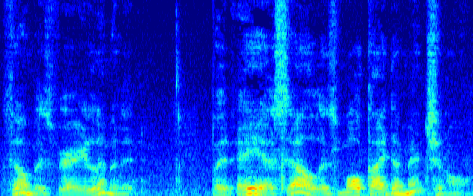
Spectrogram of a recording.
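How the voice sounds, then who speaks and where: Distant, gravelly male interpreter in a hall. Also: very animated, unhurried, a crowd in the background. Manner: conversational, many "you know" fillers. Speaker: sign language interpreter voicing a presenter. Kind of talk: live spoken interpretation of a talk. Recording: distant mic with faint low rumble.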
